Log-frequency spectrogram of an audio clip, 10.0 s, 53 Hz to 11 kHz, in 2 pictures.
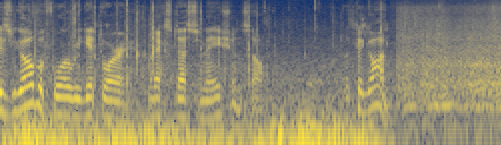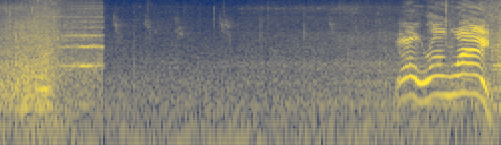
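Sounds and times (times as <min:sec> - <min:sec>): bicycles rolling on asphalt: 0:04.0 - 0:06.0, 0:07.1 - 0:10.0.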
